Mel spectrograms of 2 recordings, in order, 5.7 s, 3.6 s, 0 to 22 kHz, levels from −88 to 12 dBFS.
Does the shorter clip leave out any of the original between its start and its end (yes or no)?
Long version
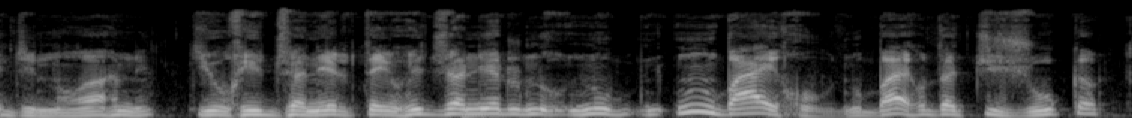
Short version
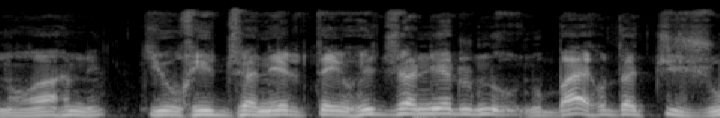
yes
